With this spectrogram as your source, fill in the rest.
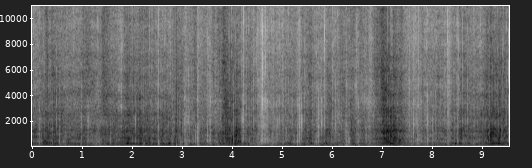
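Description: Bare hands scoop loose pink gym chalk powder in a clear plastic tub, squeezing handfuls and letting them crumble and fall while the dry powder is crushed between the fingers. Soft, dry crinkling and crumbly crunches come in a steady stream of short, bright crackles over a constant low rumble.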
